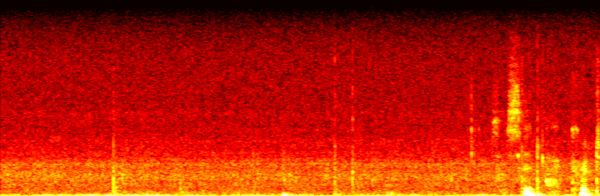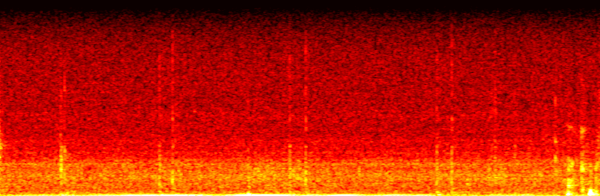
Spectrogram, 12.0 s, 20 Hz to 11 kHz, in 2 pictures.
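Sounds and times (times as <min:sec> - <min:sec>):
low steady hum: 0:00.0 - 0:12.0
computer mouse clicks: 0:03.3 - 0:03.7, 0:04.7 - 0:05.5, 0:07.5 - 0:07.9, 0:08.5 - 0:09.2, 0:10.3 - 0:11.7.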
